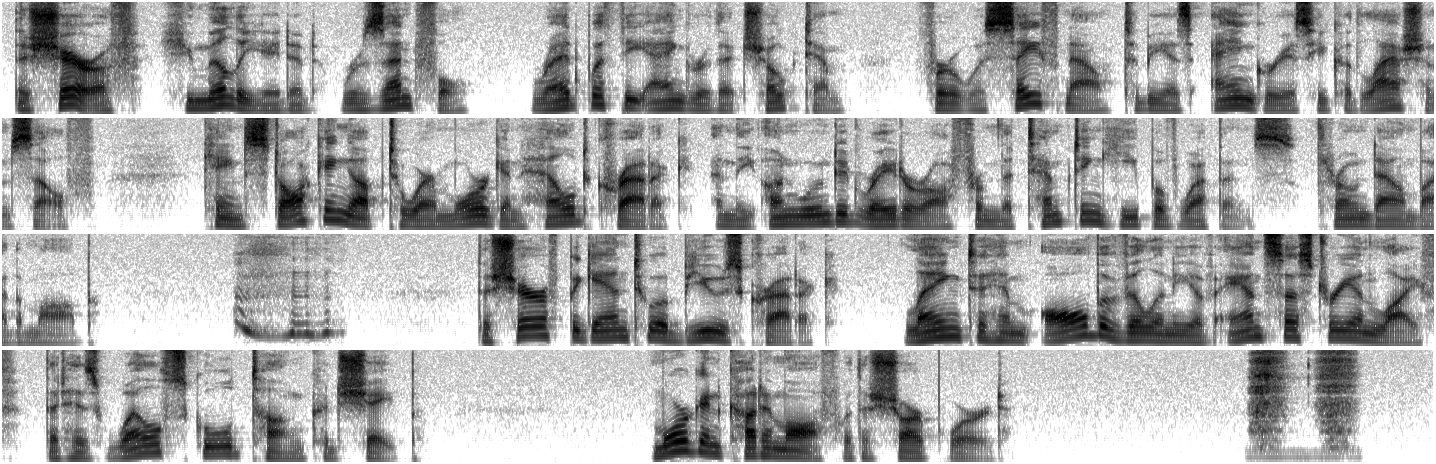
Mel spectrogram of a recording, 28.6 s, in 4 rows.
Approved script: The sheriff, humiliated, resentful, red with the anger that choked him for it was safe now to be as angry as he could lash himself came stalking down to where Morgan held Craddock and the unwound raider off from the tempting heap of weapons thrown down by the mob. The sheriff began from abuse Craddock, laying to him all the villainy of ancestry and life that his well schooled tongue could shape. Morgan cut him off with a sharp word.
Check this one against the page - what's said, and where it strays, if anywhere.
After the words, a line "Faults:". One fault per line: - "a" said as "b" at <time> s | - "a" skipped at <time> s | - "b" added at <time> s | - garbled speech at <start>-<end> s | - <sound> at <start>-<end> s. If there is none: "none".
The sheriff, humiliated, resentful, red with the anger that choked him for it was safe now to be as angry as he could lash himself came stalking up to where Morgan held Craddock and the unwounded raider off from the tempting heap of weapons thrown down by the mob. The sheriff began to abuse Craddock, laying to him all the villainy of ancestry and life that his well schooled tongue could shape. Morgan cut him off with a sharp word.
Faults:
- "down" said as "up" at 8.9 s
- "unwound" said as "unwounded" at 11.0 s
- laugh at 15.5-16.1 s
- "from" said as "to" at 17.5 s
- sniff at 27.7-28.3 s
